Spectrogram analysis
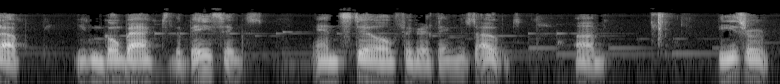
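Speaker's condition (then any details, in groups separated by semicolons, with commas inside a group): Cerebral palsy; stiff muscles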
